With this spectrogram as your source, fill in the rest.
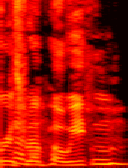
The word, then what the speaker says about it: Erythropoietin: And so my brain just Erythropoietin? Yeah. Because it rhymes with Will Wheaton. Yeah. Sorry. Will Wheaton. Erythropoietin.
